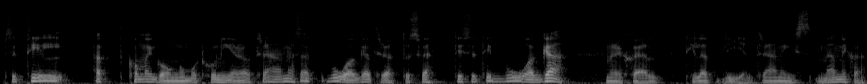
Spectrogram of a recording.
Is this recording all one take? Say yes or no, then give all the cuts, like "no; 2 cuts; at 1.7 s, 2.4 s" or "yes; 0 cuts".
no; 4 cuts; at 3.0 s, 3.7 s, 4.9 s, 6.1 s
